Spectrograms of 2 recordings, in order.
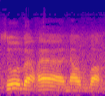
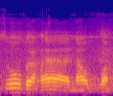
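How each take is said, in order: No difference in how they are said.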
